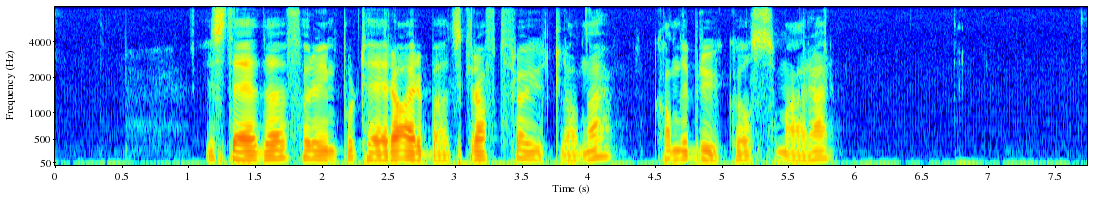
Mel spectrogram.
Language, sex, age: Norwegian, male, 32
